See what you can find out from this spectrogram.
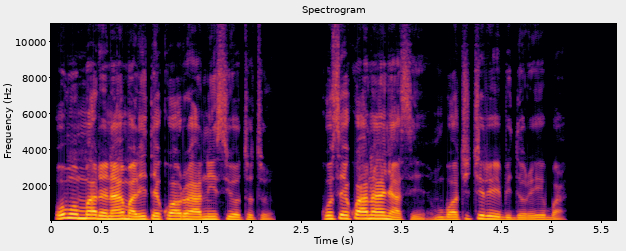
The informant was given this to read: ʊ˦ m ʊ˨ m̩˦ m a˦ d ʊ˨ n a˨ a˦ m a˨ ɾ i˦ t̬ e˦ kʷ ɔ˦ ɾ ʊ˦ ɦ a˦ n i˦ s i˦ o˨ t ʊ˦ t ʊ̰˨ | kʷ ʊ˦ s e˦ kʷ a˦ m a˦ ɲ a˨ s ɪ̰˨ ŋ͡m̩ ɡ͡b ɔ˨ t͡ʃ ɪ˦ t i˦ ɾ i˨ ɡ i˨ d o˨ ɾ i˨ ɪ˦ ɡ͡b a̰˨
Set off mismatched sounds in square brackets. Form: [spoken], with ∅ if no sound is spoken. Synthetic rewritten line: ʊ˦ m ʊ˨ m̩˦ m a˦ d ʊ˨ n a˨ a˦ m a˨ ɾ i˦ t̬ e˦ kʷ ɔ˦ ɾ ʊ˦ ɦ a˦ n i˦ s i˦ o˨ t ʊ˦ t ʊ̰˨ | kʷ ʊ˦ s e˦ kʷ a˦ [n] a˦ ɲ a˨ s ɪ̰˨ ŋ͡m̩ ɡ͡b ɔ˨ t͡ʃ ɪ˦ [t͡ʃ] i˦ ɾ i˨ [b] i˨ d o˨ ɾ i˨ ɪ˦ ɡ͡b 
